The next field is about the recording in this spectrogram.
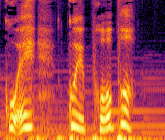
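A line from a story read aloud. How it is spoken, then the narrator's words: Screaming. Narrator (Chinese): 翠翠 大叫起来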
